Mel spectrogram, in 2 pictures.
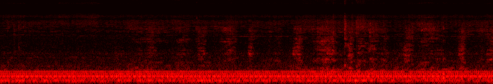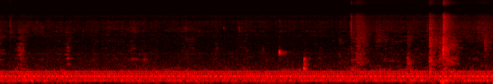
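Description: Close-up mouth sounds of chewing a mouthful of dry cornstarch: a run of small crunching clicks, with a few sharper clicks near the end, as a metal spoon works in the plastic cornstarch container. A steady low hum runs underneath.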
